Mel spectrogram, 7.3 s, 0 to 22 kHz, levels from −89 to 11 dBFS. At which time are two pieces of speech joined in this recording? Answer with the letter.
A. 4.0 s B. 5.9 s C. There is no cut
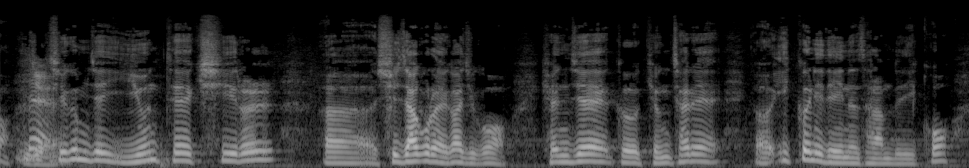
B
